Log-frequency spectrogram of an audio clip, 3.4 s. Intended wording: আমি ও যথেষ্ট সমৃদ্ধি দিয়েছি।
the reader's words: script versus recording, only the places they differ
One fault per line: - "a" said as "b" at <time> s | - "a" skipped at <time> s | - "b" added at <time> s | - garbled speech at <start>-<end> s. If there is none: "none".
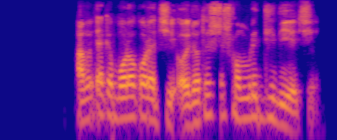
- "তাকে বড় করেছি" added at 1.0 s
